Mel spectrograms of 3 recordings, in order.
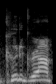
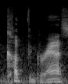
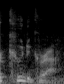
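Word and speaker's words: coup de grâce: sam pronouncing ben sam pronouncing coup de grace properly unlike other people calling cut the grass and other stupid things you have to scream nummy punch you while it's happening or kudigra either or and people are doing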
